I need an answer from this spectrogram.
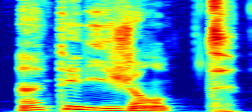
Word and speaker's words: intelligente: with an adjective, okay, intelligente. Same thing here. When you put this well, actually you will pronounce the final T, okay, but you don't pronounce this here. Intelligente.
